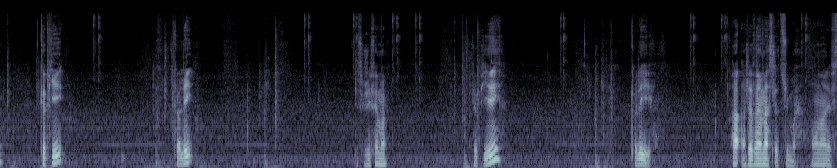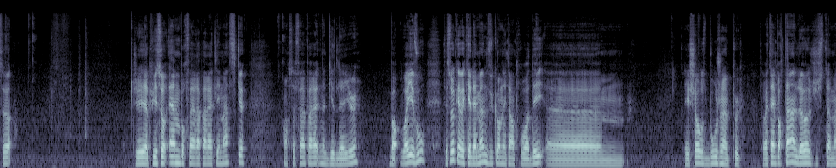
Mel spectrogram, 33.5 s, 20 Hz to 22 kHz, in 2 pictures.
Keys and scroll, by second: 0.7 ctrl+c, 3.3 ctrl+v, 5.3 ctrl+z, 9.4 ctrl+c, 12.0 ctrl+v, 15.2 m, 18.3 Delete.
